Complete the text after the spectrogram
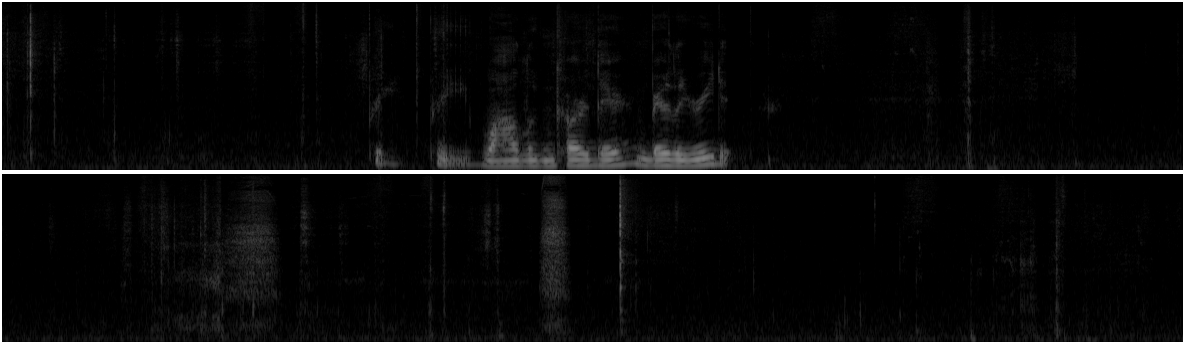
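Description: A plastic card sleeve crinkles and rustles as a card slides in.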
